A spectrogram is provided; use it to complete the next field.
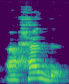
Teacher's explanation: Karena dal sukun itu adalah huruf qalqalah, maka dia cara bacanya adalah dipantulkan dan pantulannya besar ya. Ahad, besar pantulannya. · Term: qalqalah kubra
